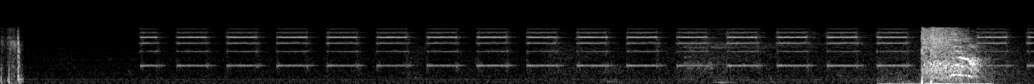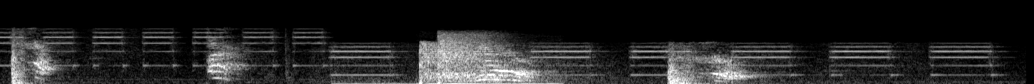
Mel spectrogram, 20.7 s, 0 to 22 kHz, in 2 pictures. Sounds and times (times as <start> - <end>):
Alarm: 1.4 - 20.6.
